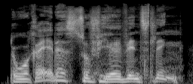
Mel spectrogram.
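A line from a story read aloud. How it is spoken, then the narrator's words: Hissing snarl. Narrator (German): fauchte Schwefelfell ihn an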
